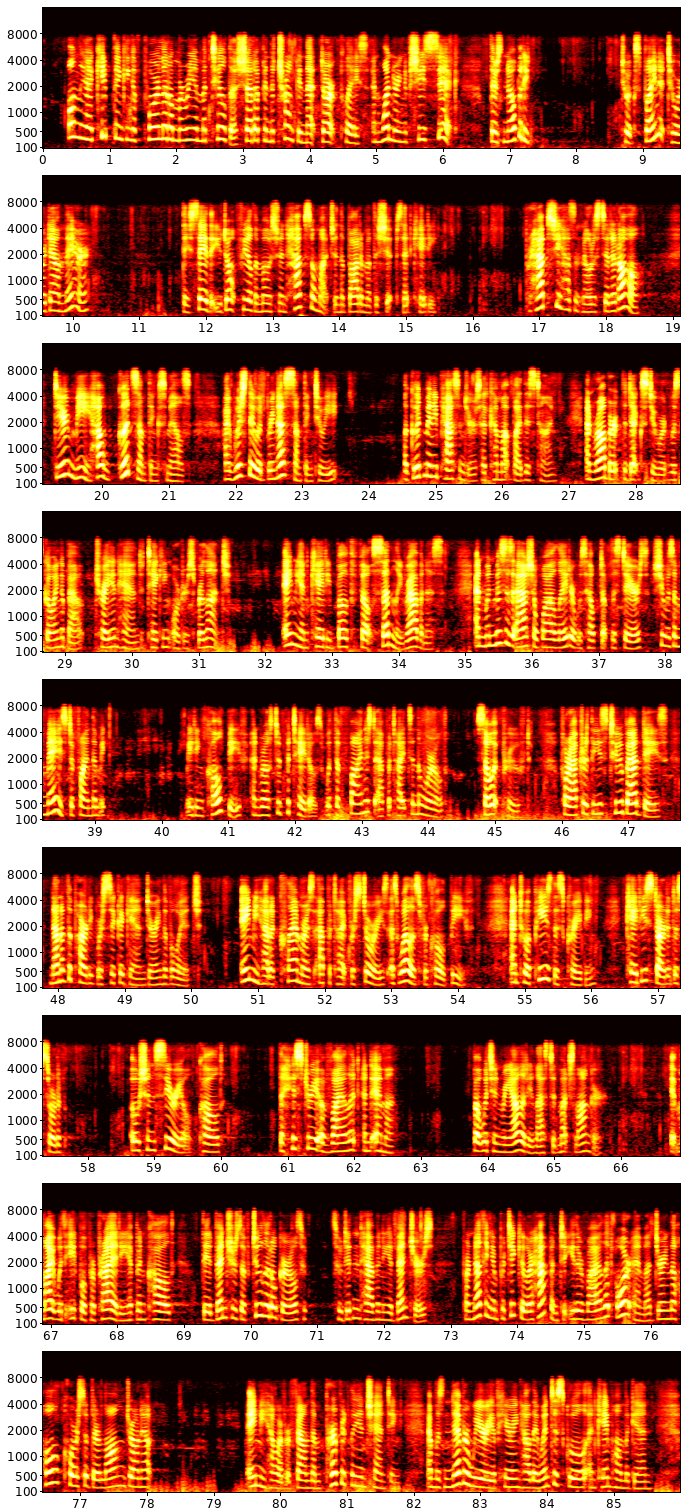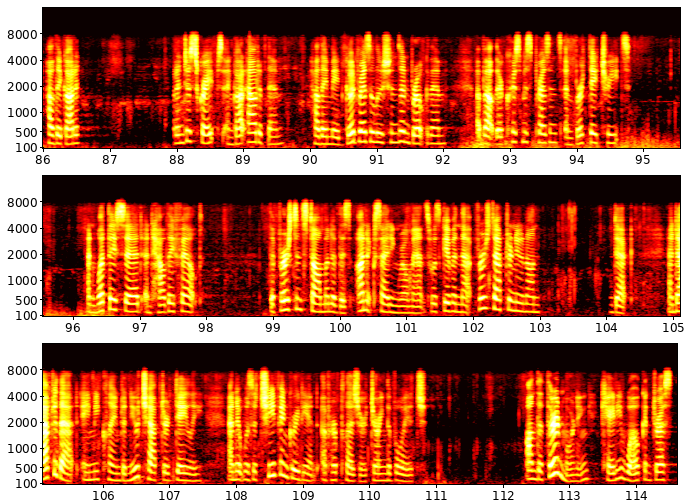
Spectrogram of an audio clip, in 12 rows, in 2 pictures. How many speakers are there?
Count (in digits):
1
